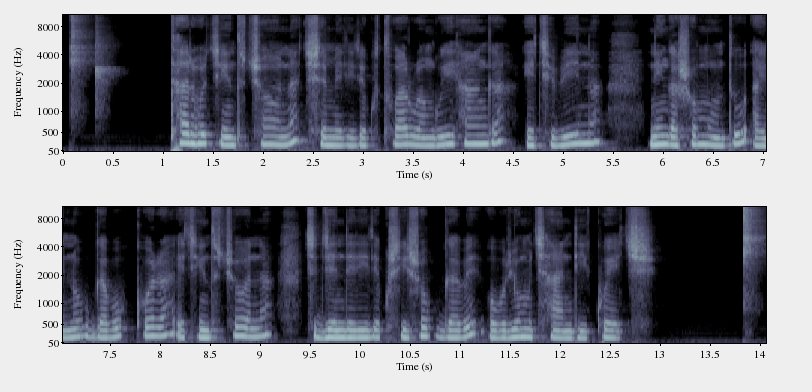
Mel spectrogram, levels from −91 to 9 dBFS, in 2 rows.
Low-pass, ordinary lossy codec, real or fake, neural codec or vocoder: none; none; real; none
